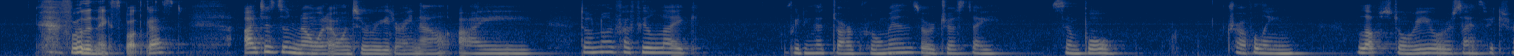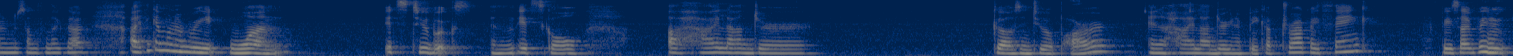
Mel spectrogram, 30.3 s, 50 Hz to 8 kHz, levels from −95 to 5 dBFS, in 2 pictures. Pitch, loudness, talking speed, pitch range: 220 Hz, -46 LUFS, 140 wpm, 205-245 Hz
